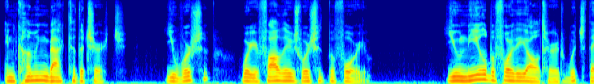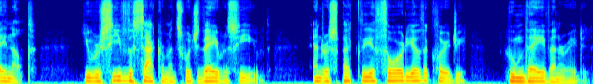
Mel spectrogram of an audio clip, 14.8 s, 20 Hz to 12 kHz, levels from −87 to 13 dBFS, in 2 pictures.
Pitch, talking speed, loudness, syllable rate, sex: 110 Hz, 160 wpm, -19 LUFS, 5.5 syllables/s, male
